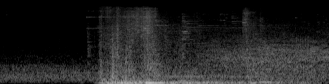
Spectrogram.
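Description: A loud magical burst booms and rumbles.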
